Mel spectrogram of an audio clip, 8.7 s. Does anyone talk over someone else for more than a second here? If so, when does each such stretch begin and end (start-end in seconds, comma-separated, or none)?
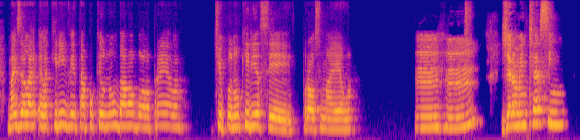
none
